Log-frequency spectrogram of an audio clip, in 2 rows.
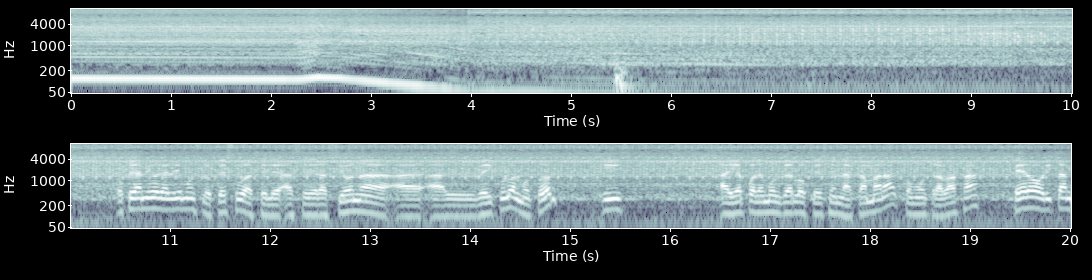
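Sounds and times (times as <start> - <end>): car engine revving and idling: 0.0 - 20.0
brief engine knock: 5.2 - 7.5.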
